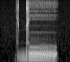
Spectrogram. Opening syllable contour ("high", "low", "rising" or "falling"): falling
